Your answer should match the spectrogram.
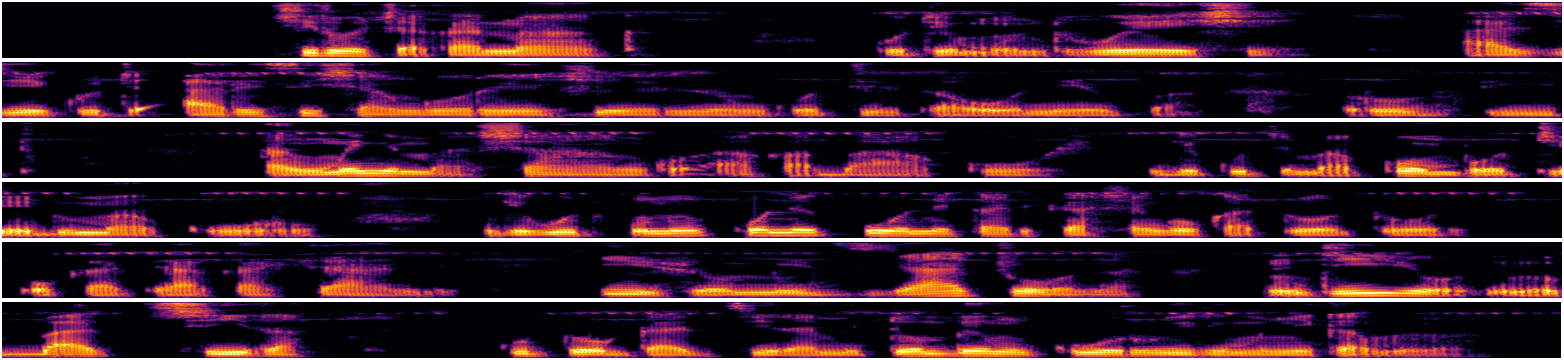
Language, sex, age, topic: Ndau, male, 25-35, health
